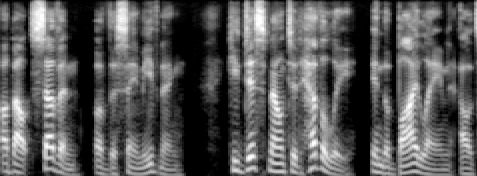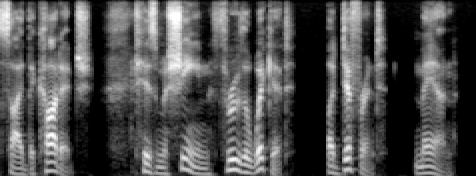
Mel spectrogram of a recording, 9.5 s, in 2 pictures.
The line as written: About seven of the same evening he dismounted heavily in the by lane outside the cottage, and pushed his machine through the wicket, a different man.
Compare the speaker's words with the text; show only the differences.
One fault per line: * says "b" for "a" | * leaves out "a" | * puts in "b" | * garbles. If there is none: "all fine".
* leaves out "and pushed"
